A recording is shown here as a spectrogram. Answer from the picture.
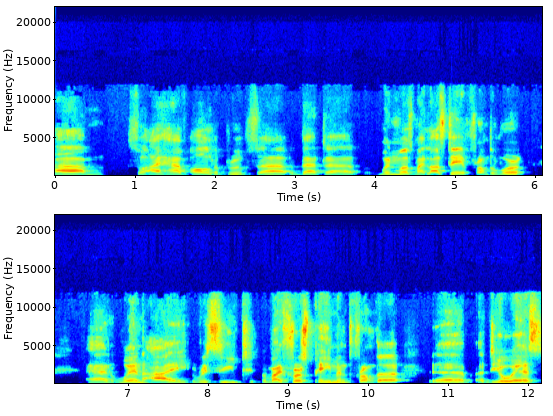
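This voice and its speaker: A man with a non-native accent talks at a very slow pace, with ordinary pitch variation. The background is quiet. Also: medium pitch for a man. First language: not English. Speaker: union member testifying at a hearing. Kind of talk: testimony. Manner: halting.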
